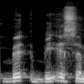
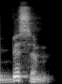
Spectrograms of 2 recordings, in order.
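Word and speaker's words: بسم: say you see here you don't say bsm no more here they say bism so it's not an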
